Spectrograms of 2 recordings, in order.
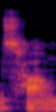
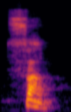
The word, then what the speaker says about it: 藏: 最后一题，藏，这个不念藏，这个念藏，多音字，藏，藏。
